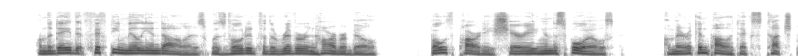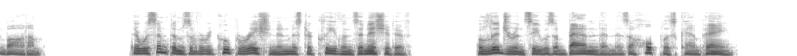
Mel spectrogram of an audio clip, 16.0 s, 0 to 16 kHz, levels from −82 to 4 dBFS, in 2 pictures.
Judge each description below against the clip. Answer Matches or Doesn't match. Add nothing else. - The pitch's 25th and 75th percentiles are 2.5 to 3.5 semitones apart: Doesn't match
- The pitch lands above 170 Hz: Doesn't match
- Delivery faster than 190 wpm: Doesn't match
